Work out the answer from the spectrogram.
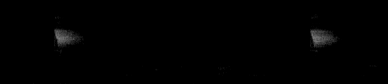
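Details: Master recording of a yellow-and-black sutra-type sooty-headed bulbul, noted for a loud voice of one or two tones: two loud, harsh, short chirps about two and a half seconds apart, with faint low murmurs between.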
